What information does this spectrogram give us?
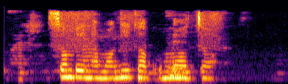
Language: Swahili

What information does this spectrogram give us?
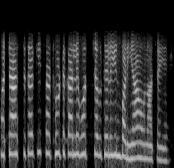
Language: Maithili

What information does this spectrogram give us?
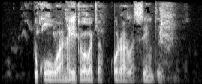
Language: Ganda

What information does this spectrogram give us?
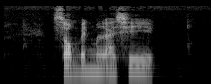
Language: Thai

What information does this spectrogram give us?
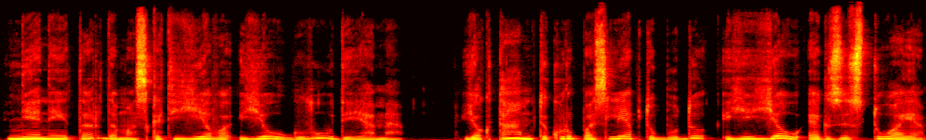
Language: Lithuanian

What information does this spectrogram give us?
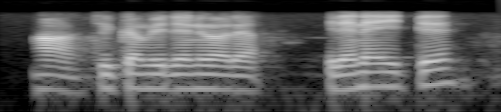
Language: Malayalam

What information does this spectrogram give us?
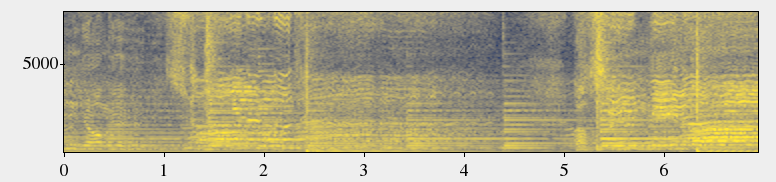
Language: Korean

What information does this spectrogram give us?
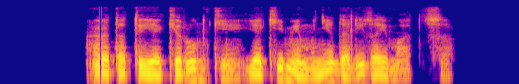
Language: Belarusian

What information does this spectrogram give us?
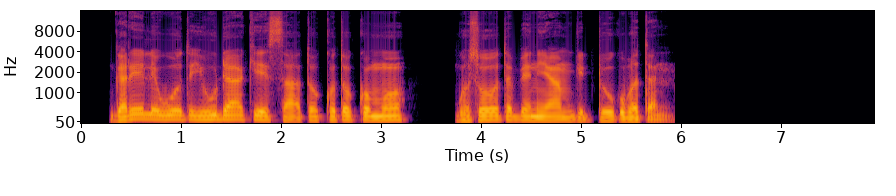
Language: Oromo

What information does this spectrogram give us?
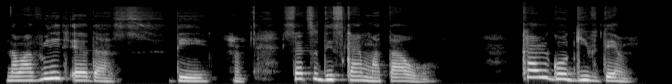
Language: Nigerian Pidgin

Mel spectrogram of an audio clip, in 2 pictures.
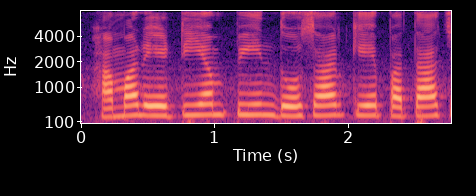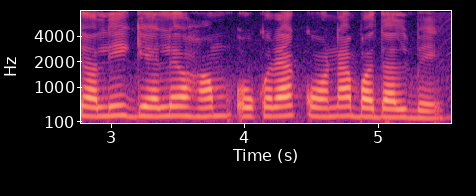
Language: Maithili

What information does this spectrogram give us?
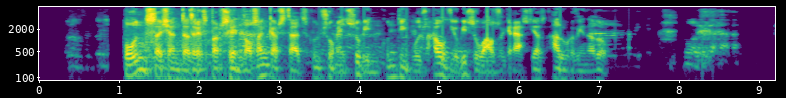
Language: Catalan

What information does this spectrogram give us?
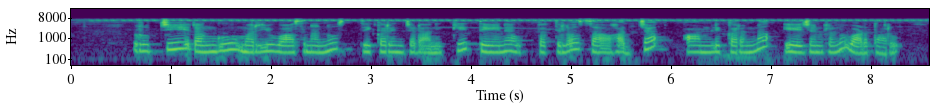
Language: Telugu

